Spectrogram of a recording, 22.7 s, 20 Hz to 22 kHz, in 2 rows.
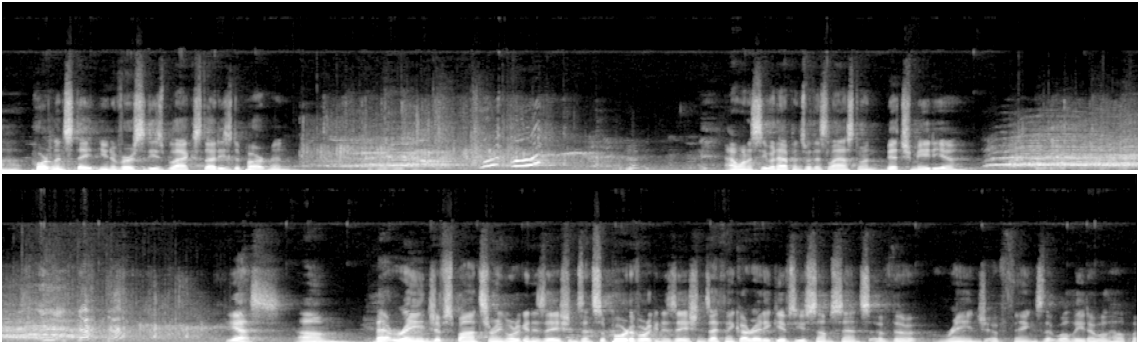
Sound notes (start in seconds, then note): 3.0 applause; 5.6 cheering; 9.8 cheering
